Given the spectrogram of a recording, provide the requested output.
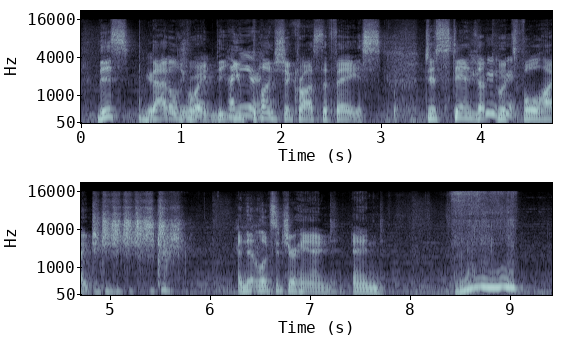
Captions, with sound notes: - This battle droid that you punched across the face just stands up to its full height, and then it looks at your hand, and (buzzes).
